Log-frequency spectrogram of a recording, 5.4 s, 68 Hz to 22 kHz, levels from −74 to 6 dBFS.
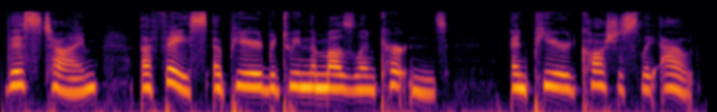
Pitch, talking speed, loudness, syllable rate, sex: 230 Hz, 145 wpm, -18 LUFS, 4.9 syllables/s, female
